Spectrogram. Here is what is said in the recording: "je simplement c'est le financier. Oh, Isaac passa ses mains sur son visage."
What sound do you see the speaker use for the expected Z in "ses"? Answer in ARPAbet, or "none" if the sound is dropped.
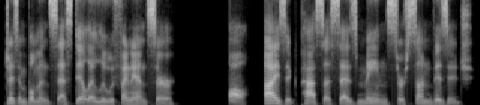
Z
